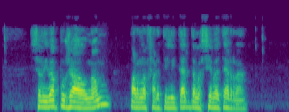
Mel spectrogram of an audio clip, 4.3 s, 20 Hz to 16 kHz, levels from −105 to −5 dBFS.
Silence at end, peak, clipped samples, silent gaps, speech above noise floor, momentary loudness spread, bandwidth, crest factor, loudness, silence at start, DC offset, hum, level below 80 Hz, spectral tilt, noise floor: 0.65 s; -8 dBFS; under 0.1%; none; 44 dB; 12 LU; 7.4 kHz; 18 dB; -25 LUFS; 0.5 s; under 0.1%; none; -64 dBFS; -7 dB/octave; -67 dBFS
